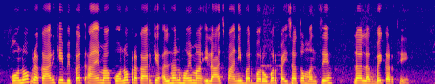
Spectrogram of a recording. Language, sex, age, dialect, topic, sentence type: Chhattisgarhi, female, 18-24, Central, banking, statement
